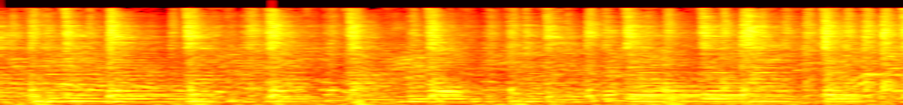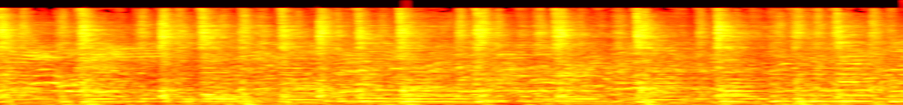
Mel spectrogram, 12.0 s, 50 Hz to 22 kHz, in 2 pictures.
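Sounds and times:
acoustic guitar strumming: 0:00.0 - 0:12.0
hand percussion: 0:00.0 - 0:12.0.

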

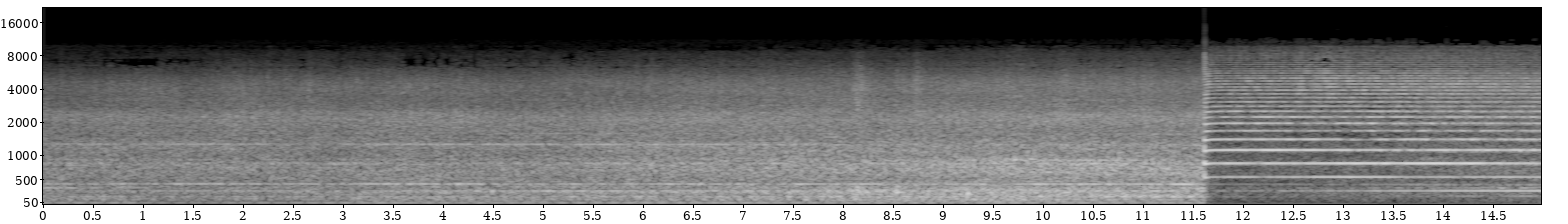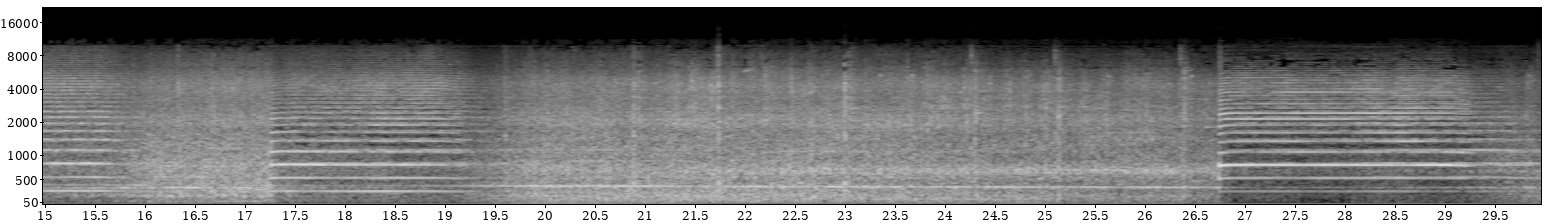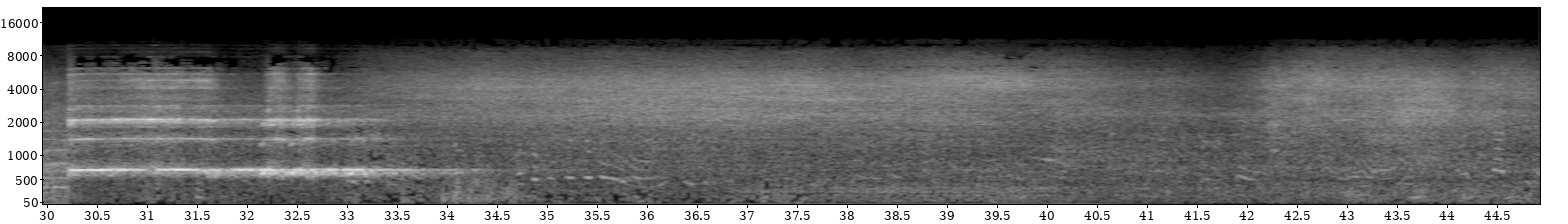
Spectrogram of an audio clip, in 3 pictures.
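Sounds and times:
diesel locomotive running: 0:00.0 - 0:44.9
locomotive horn: 0:11.6 - 0:15.9, 0:17.2 - 0:19.4, 0:26.7 - 0:34.1.

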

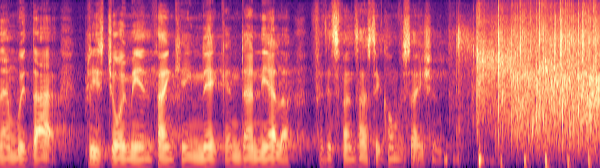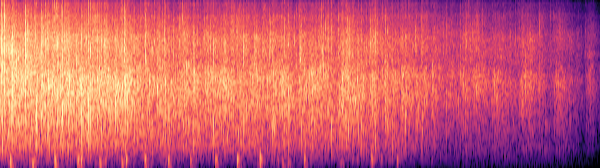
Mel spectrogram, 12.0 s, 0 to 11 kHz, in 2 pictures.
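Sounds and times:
audience applause: 0:04.6 - 0:12.0
close person clapping: 0:04.6 - 0:12.0.

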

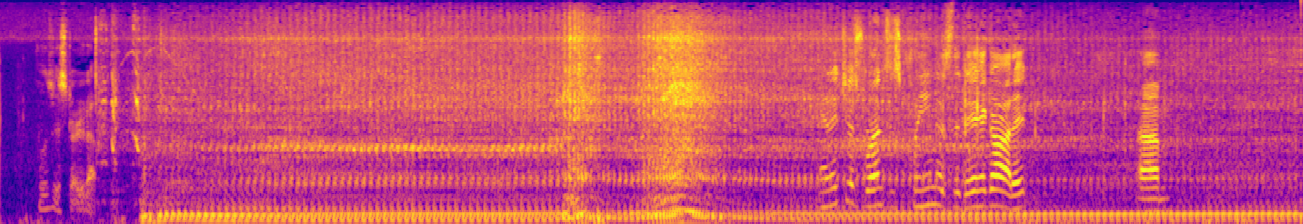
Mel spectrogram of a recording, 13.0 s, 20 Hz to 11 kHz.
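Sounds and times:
motorcycle engine starting and idling: 0:00.9 - 0:13.0.

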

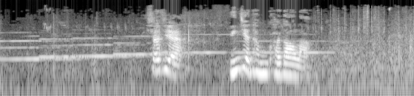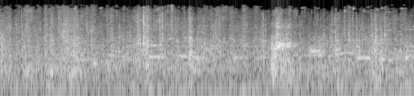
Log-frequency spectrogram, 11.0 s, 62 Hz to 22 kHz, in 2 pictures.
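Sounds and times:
rickshaw wheels clicking and rattling: 0:00.0 - 0:11.0.

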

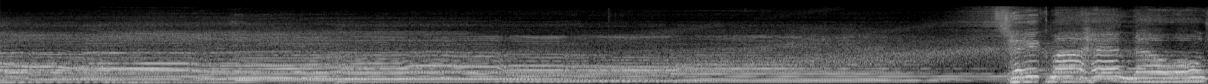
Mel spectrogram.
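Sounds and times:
vocal ensemble holding wordless chords: 0:00.0 - 0:12.0.

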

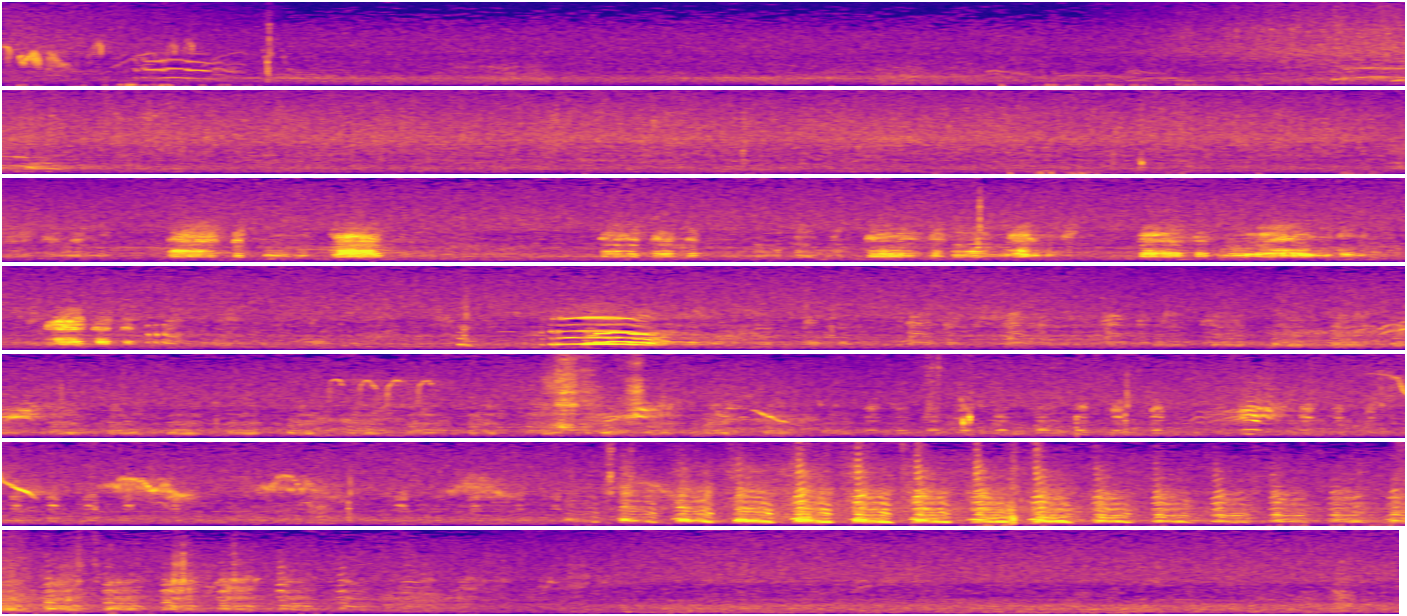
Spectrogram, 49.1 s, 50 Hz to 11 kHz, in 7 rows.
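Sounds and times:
geese honking: 0:14.0 - 0:16.3, 0:17.0 - 0:22.0, 0:23.3 - 0:35.6, 0:37.0 - 0:44.0.

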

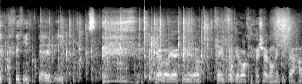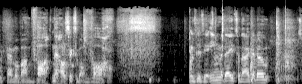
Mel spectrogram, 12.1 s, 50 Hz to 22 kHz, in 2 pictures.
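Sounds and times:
man's wordless voice: 0:03.0 - 0:08.4.

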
